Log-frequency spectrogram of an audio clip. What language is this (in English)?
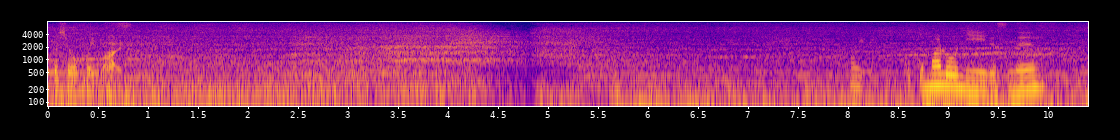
Japanese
